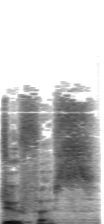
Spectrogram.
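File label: "doofus", British English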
